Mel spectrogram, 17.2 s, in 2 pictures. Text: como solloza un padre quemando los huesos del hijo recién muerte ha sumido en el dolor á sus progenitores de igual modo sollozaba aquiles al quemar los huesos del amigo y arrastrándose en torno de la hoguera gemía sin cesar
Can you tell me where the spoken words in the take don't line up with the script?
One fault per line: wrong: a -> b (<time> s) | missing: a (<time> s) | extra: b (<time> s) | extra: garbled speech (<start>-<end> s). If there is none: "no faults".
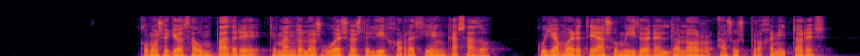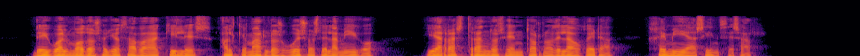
extra: casado cuya (4.5 s)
